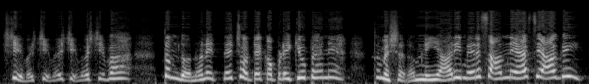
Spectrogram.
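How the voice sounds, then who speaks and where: A man voicing an older, traditional village mother-in-law who scolds and exclaims plaintively in an animated family story. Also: very high-pitched, brisk, voice pushed up. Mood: shocked.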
